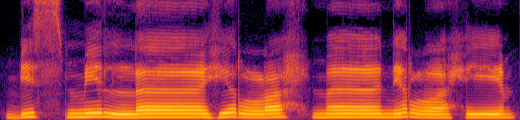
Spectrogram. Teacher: Ee kesalahan yang sering terjadi adalah pada pelafazan ee huruf ee kesalahan yang terjadi adalah huruf H. Huruf H pada ar-Rahman dan arrahim ini yang sering dibaca H besar atau tebal. Padahal ini dibaca tipis.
